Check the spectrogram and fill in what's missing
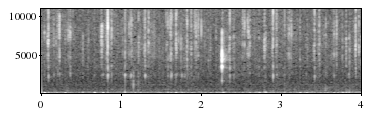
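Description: Fingertips and nails scratch and tap the white leather cover and red stitching of a solid regulation baseball held close to the mic near the face. The result is a quiet, irregular stream of muffled low thumps and soft scraping, with faint bright clicks from the nails.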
